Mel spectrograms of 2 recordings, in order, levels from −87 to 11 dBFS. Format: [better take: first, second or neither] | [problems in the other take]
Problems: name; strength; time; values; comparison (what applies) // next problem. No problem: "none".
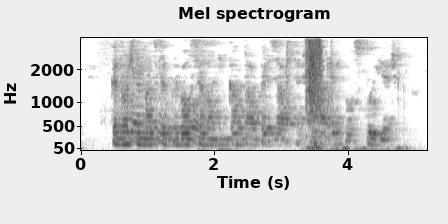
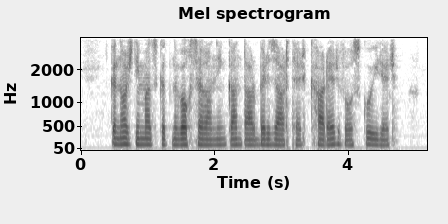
second | noise reduction (classical method WPE with log-MMSE)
